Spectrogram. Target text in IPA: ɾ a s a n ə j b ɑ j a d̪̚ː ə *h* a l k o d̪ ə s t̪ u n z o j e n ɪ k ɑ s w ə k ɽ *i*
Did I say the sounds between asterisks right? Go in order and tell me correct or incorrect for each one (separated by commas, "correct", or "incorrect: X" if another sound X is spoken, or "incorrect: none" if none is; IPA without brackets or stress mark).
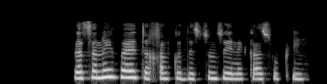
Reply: incorrect: x, correct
